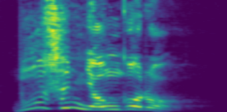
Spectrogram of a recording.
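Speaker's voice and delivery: loud, high, drawn-out challenge; indignant demand. Acted. God demands a reason from Israel, indignant. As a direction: demand a reason, slowly and loudly.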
